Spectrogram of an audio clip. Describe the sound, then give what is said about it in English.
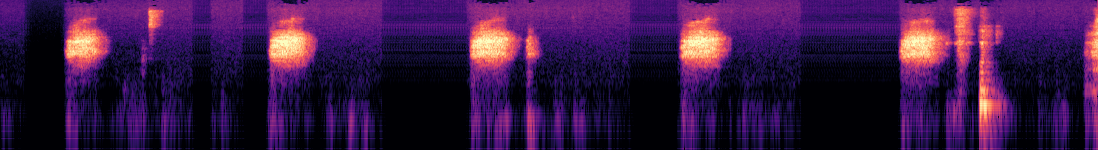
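A frog croaks outside a window in five short, evenly spaced calls separated by quiet gaps, with a few faint clicks between them. “Or you can just laugh if you're hearing the frog outside my window.”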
